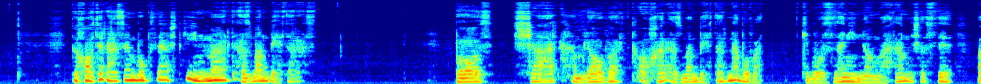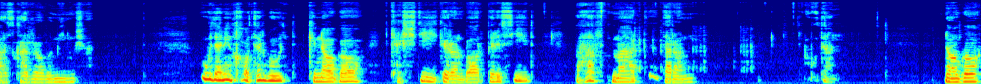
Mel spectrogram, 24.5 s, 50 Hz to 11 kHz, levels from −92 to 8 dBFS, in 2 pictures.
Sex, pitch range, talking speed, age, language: male, 100-170 Hz, 115 wpm, 60-79, Persian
